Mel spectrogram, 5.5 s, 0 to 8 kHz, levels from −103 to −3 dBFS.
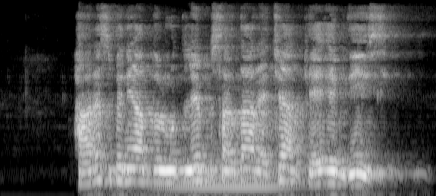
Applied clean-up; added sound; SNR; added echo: none; Bowed string instrument; 19 dB; reverberation time 0.7 s.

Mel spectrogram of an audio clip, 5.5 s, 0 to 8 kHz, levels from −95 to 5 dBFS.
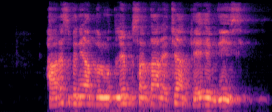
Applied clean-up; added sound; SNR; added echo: neural separator model SepFormer DNS4.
